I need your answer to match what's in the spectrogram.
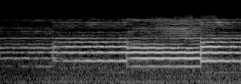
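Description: emergency vehicle siren

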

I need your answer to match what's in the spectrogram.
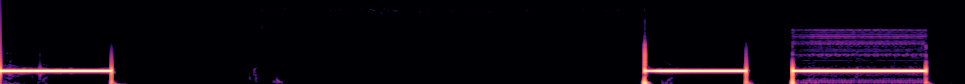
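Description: telephone ringing tone

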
